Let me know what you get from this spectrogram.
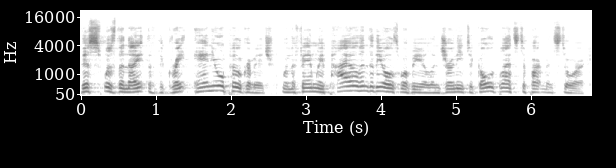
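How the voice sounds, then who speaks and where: A man's voice: a little high, bright, forceful tone, rough recording. A man playing a grown-up narrator in a radio play, wryly and grandly recalling his boyhood in mock-epic style.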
